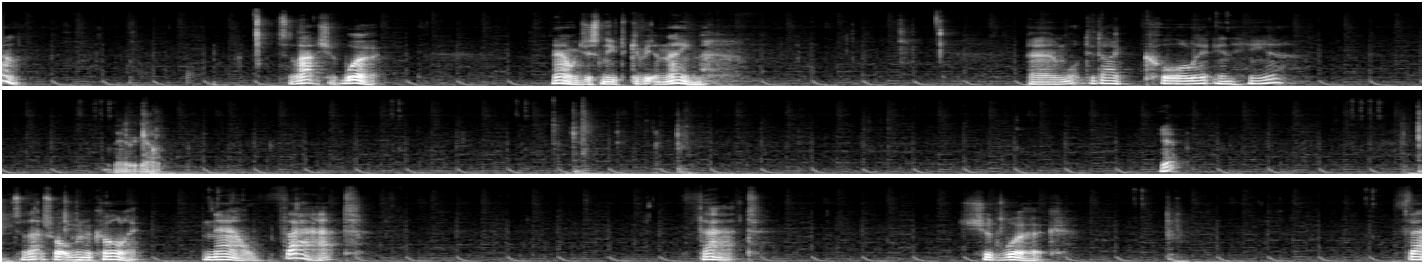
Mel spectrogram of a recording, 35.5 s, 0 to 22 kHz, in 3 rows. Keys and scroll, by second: 12.4 ctrl+Insert, 16.0 shift+Insert, 23.1 ctrl+Insert, 23.5 Down, 32.8 Return.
